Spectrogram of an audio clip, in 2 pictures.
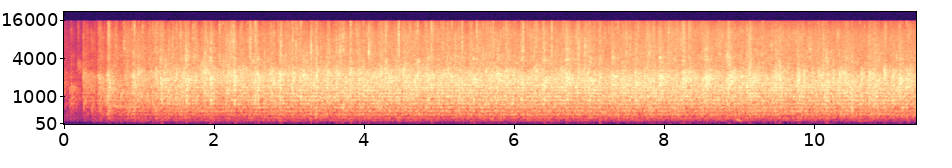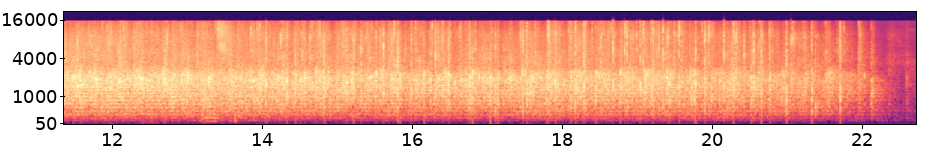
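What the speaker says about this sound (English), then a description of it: "be standing on your feet and a warm round of applause for the world champion himself, Mr. Didier Deschamps." A large conference audience at a FIFA football event gives a long, sustained round of applause for world champion Didier Deschamps, steady dense clapping that swells quickly, holds evenly for about twenty seconds, then fades out.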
